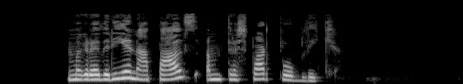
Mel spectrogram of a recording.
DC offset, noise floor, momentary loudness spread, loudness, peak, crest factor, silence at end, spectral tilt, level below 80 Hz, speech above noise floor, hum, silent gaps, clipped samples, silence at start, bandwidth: under 0.1%; -76 dBFS; 15 LU; -20 LUFS; -4 dBFS; 18 dB; 1.3 s; -4.5 dB/octave; -74 dBFS; 57 dB; none; none; under 0.1%; 0.7 s; 11.5 kHz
